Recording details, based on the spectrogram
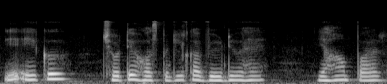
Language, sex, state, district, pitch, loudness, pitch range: Hindi, female, Punjab, Pathankot, 195 Hz, -16 LUFS, 185-210 Hz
